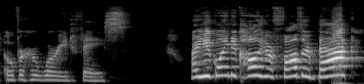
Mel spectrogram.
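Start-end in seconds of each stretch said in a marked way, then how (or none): 1.9-3.6 loud, high yell through a helmet. Acted. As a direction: shout over the noise. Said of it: "she yelled".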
